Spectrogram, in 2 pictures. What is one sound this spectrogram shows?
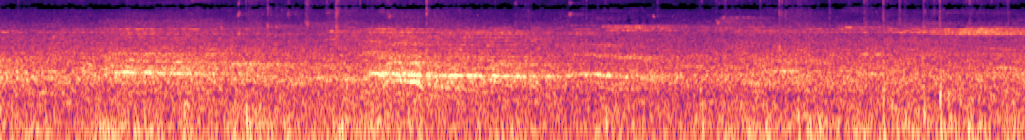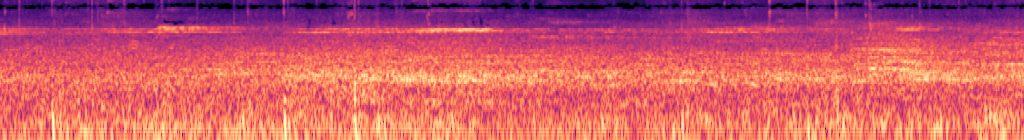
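A large echoing hall fills with the murmur of a crowd.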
